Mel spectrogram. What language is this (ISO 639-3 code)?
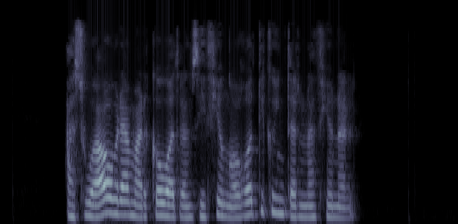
glg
